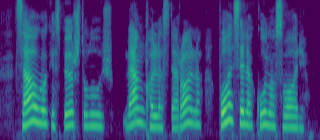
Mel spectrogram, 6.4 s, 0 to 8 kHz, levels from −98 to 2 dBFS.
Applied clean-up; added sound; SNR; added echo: none; none; none; none.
